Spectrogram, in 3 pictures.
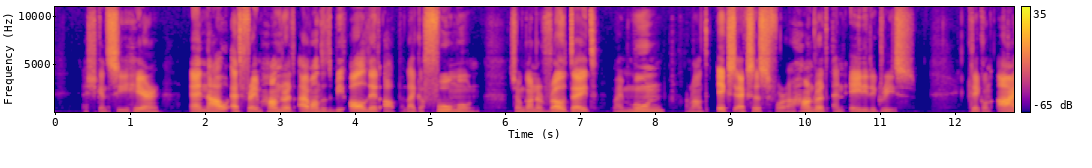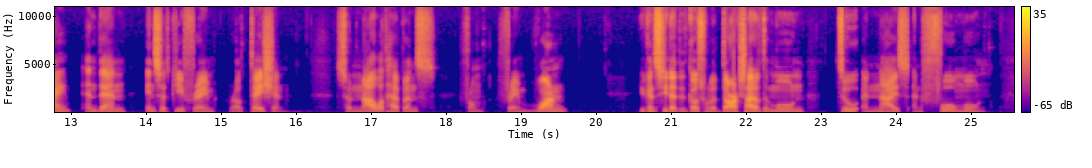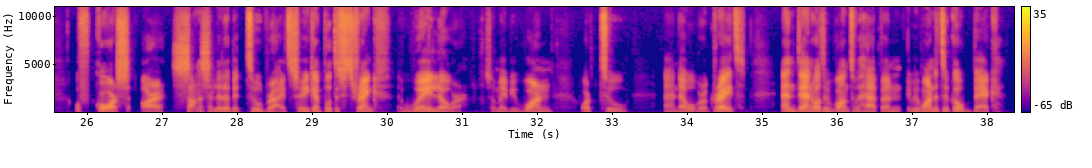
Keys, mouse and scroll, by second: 1.5-2.4 scroll down 2, 5.9-7.2 scroll down 8, 6.3 middle drag, 7.2 middle click, 7.4 r, 15.2 i, 16.7 KP_0, 18.4-23.8 drag, 25.1-38.3 drag.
